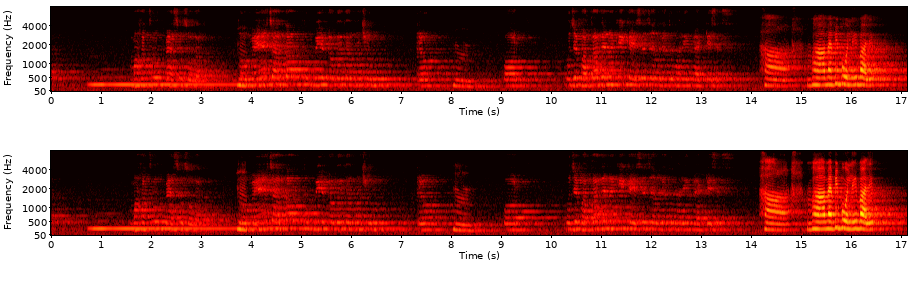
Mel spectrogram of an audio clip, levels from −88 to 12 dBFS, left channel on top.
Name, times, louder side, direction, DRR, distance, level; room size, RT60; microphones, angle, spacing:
Bass guitar, 0.7-7.0, right 1 dB, 45° left, 3.5 m, -46 dB
voice 1, 1.6-3.0 3.7-6.7 7.3-7.6 9.0-9.4 10.3-13.6, left 1 dB, 70° left, -3 dB, 4.3 m, -44 dB
voice 2, 8.0-8.6 14.2-14.7 15.1-16.5, right 6 dB, 70° right, 12 dB, 0.5 m, -27 dB
14.5 x 11.5 x 7.1 m, 3.0 s
head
